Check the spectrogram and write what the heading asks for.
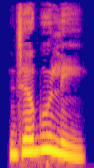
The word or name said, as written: ಜಗುಲಿ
